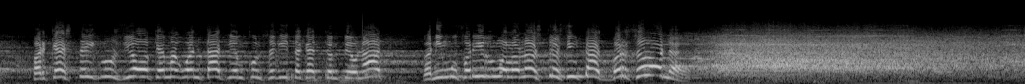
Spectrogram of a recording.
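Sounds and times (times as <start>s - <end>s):
speech: 0.3s - 7.1s
crowd ovation with cheering and clapping in parliament: 6.9s - 10.2s.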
